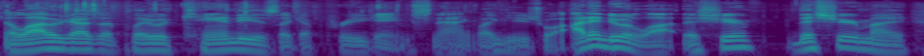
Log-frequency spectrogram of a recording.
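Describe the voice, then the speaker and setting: Deep-voiced young man chatting. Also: expressive, fast, creaky. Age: young adult. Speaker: podcast co-host. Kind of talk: casual chat.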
